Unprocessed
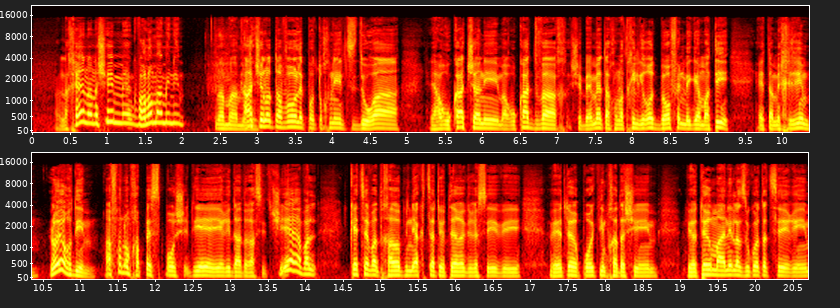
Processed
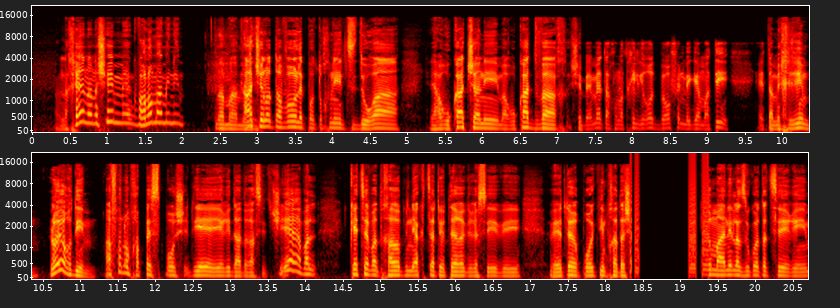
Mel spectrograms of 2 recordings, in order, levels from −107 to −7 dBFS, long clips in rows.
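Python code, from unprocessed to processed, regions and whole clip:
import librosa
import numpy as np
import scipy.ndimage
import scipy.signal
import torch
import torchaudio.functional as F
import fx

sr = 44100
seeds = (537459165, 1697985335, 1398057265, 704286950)

y = fx.chain(x, sr, fx.cheby_ripple(hz=6600.0, ripple_db=9),
    fx.low_shelf(hz=220.0, db=-7.0), at=(7.32, 9.77))
y = fx.chain(y, sr, fx.schmitt(flips_db=-24.5),
    fx.highpass(hz=330.0, slope=12), at=(18.31, 19.37))
y = fx.tone_stack(y, sr, knobs='5-5-5')
y = fx.upward_expand(y, sr, threshold_db=-49.0, expansion=1.5)
y = y * librosa.db_to_amplitude(3.5)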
